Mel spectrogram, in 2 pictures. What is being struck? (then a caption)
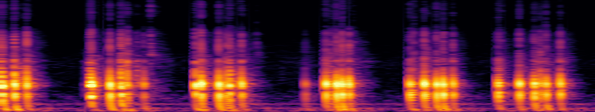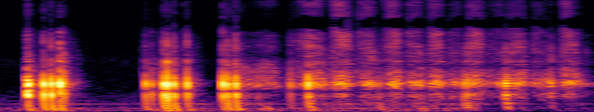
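Laminated hardboard clipboard with metal clip. Fingernails tap and scratch the face of a thin, solid, flat printed laminated hardboard clipboard with a metal clip while it is held up. Eight quick clusters of dry, clicky mid-pitched taps sound, each separated by a short silence. In the last two seconds, they give way to a continuous, brighter rasping scratch.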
